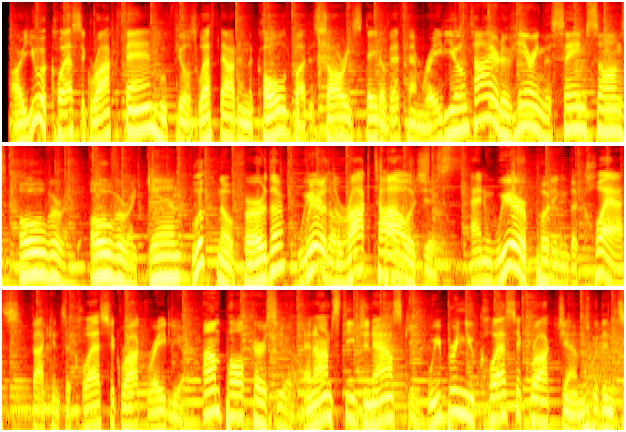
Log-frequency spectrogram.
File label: egypt reggae promo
